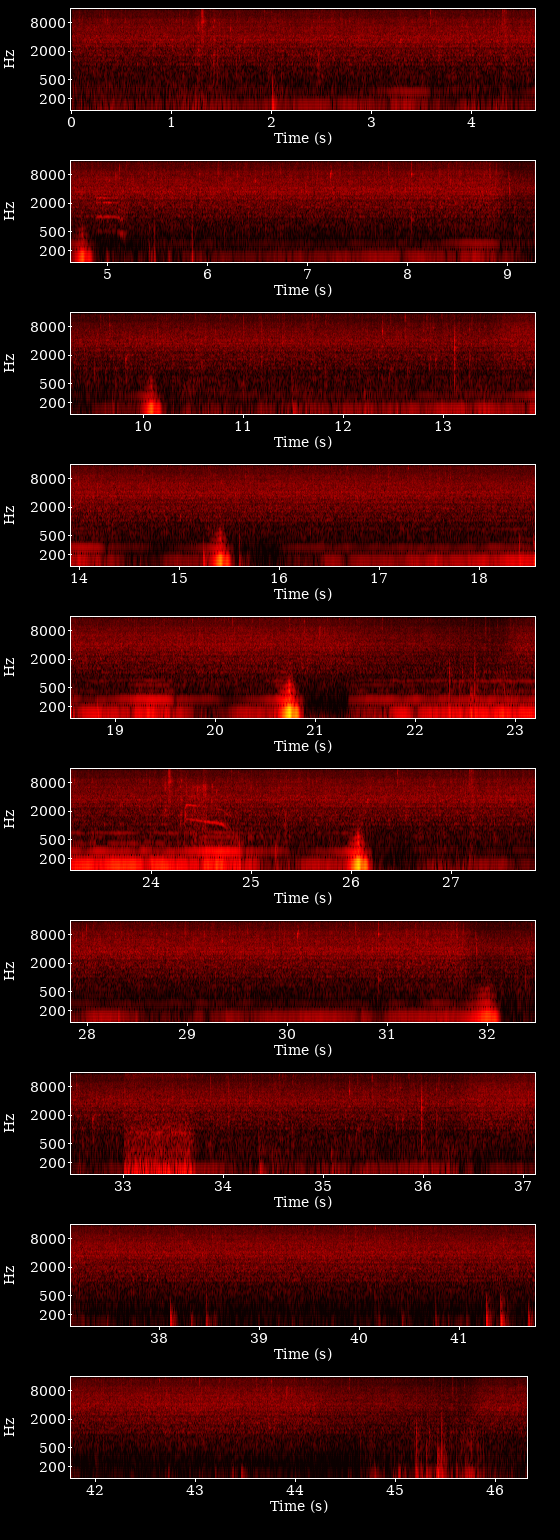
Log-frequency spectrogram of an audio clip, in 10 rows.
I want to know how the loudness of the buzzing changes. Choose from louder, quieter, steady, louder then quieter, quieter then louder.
louder then quieter.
